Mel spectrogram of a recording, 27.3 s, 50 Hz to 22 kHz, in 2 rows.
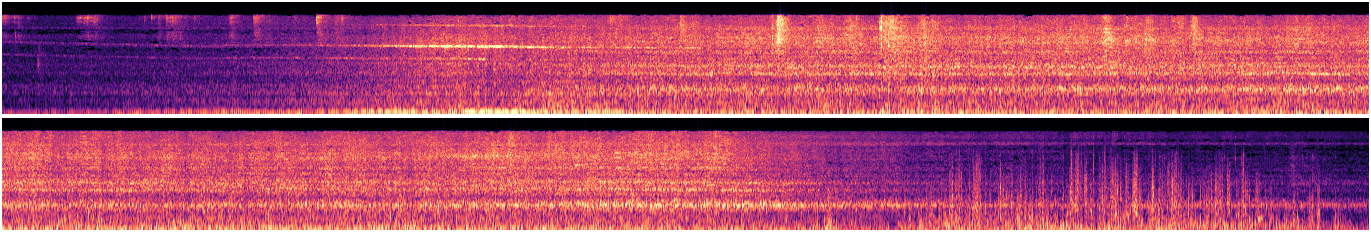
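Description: A WDP-4D diesel locomotive's 16-cylinder two-stroke engine runs loud as it passes with a goods train. A long rake of loaded hopper wagons then rumbles and clatters by on the rails, with a thin steady squeal from the wheels. The rumble eases off about 22 seconds in as the last wagons go past, leaving a few scattered clicks.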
